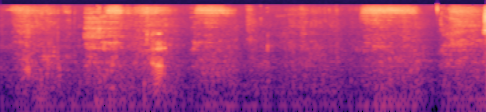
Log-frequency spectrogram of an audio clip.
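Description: A man breathing hard through a set of preacher curls on a curl machine: a series of forceful exhales, the loudest with a short grunt about two seconds in.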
